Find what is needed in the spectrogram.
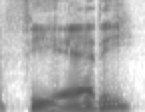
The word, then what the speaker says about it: Fieri: I'm so much of a fan that I try to say his name correctly, Fieri.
